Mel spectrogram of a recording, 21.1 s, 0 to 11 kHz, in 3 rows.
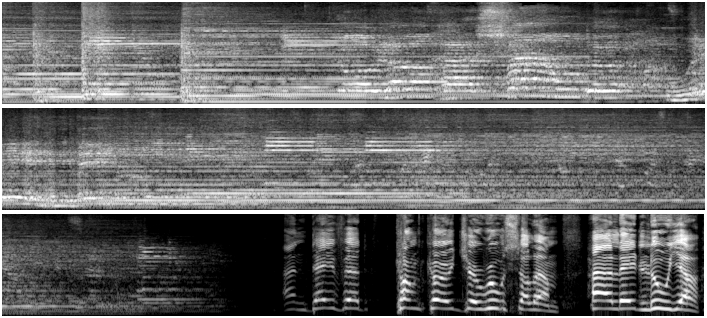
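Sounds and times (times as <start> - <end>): sustained instrumental chords: 0.0 - 16.4
person singing: 2.2 - 14.8.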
